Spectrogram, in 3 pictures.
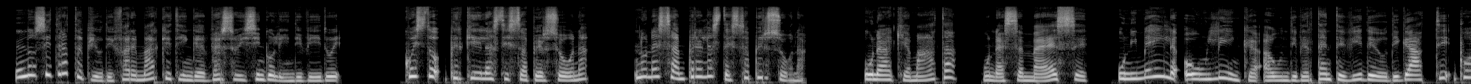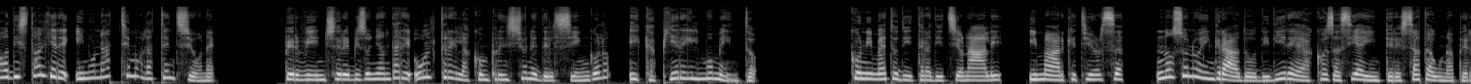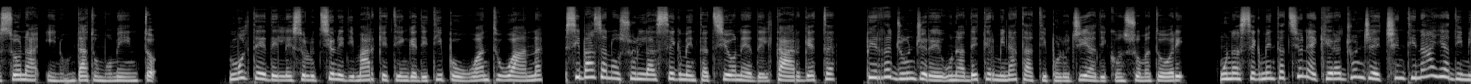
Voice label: italian female corporate

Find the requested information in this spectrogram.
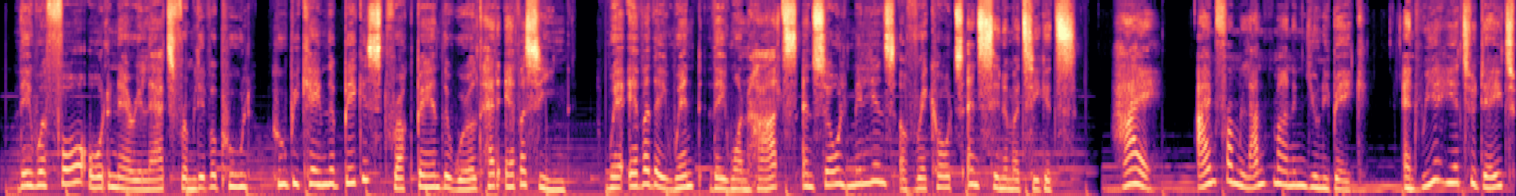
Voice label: danish female danish accent

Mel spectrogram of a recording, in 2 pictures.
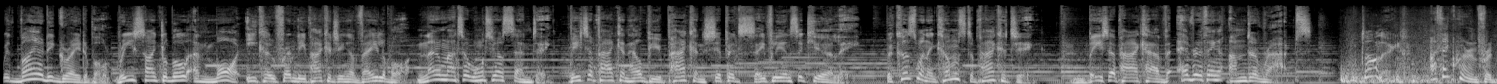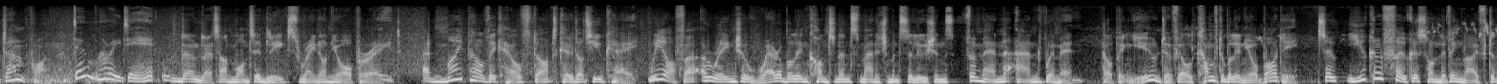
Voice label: commercials typical style

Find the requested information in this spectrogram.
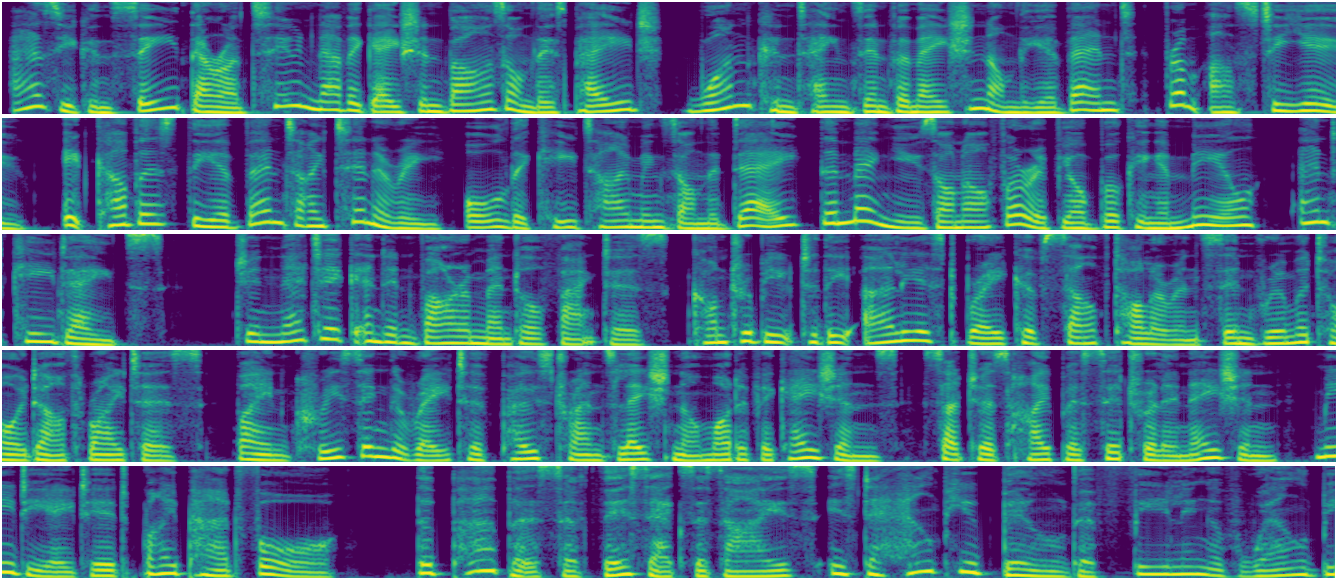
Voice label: elearning

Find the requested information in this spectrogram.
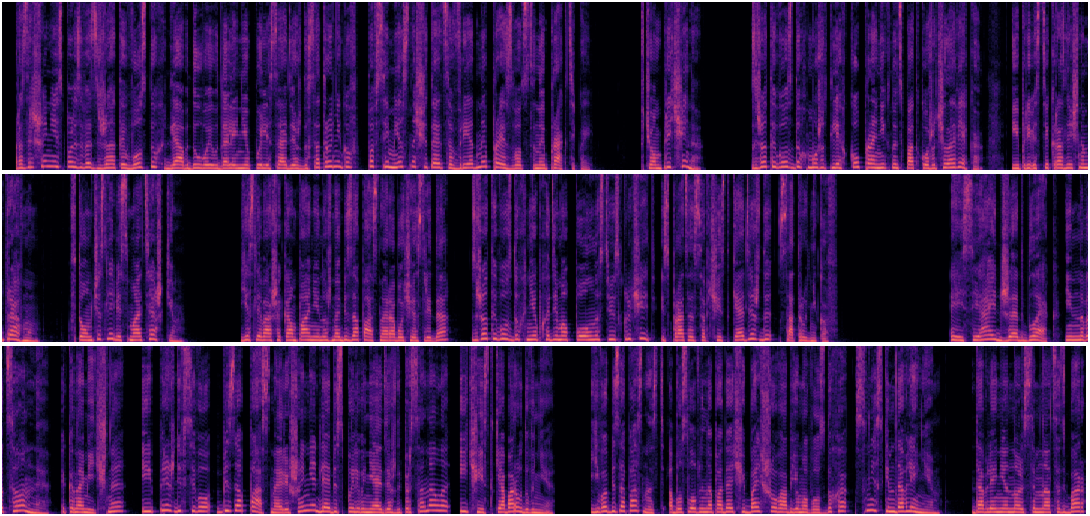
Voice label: russian ukranian russian

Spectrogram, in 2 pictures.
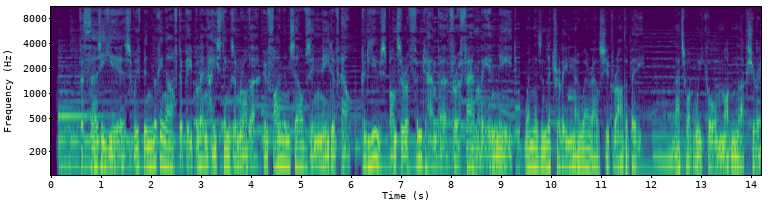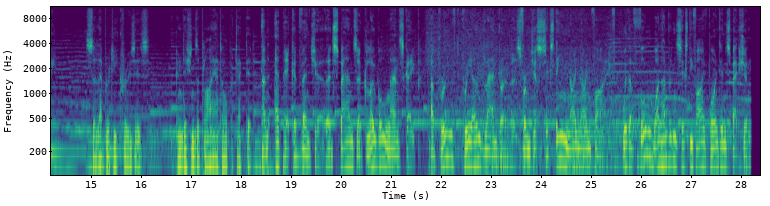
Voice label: soft sell commercial

